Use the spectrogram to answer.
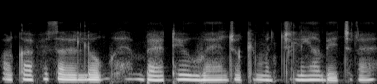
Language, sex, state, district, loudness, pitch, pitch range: Hindi, female, Goa, North and South Goa, -16 LUFS, 210 Hz, 205-225 Hz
